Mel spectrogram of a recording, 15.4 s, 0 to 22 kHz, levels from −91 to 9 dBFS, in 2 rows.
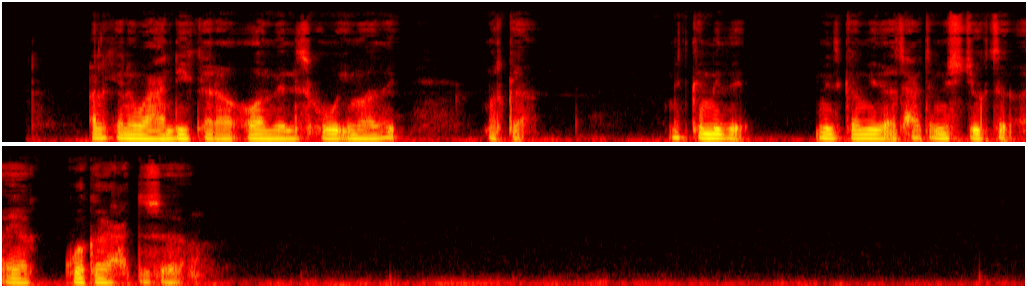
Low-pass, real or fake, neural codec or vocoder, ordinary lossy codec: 19.8 kHz; real; none; MP3, 64 kbps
